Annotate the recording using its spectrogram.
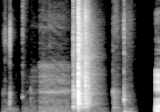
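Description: Felt-tip marker drawing on paper, a short scratchy stroke, then one sharp click about a second in and a fainter tap after it.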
